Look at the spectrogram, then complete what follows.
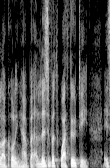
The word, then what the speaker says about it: Wathuti: And first thing I would say is her name is Elizabeth Wathuti, not Elizabeth Wathuti, which many people are calling her, but Elizabeth Wathuti is how you pronounce it.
